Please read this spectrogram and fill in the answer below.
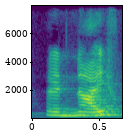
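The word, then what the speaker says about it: knife: एन आई एफ ई नाइफ इसको भी हम नाइफ पढ़ते हैं के को नहीं पढ़ते इस तरह से नूब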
